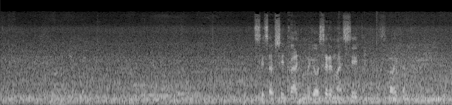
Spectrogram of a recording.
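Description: A plane's engines drone steadily inside the cabin.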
